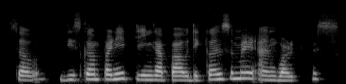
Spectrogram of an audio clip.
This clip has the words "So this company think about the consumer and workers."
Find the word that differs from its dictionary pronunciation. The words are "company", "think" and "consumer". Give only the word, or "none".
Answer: think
